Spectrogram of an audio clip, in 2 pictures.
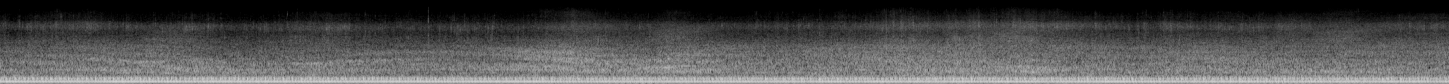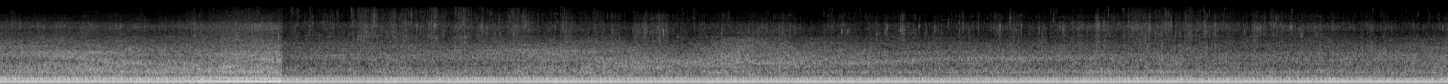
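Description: A ship's diesel engine droning steadily at one fixed pitch, with a hiss of water over it. About two-thirds of the way through the sound steps down suddenly.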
